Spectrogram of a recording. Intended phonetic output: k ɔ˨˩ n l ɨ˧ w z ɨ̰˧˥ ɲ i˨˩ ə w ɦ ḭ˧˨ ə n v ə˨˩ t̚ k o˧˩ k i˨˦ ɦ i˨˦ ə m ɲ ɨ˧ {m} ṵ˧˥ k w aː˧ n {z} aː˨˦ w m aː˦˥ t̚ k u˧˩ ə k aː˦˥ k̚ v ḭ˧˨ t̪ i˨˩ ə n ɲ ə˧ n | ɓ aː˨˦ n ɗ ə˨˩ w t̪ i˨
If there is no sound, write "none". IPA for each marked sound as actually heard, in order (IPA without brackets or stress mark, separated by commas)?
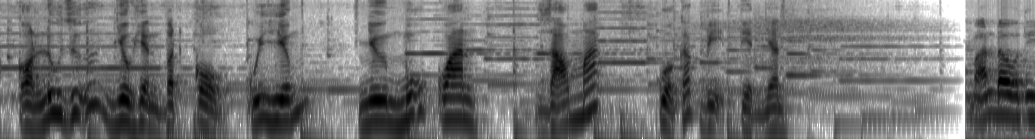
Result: m, z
